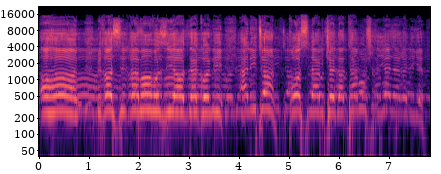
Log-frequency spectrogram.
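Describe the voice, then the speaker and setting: Man, very high voice, mourning sermon, wailing half-sung lament, faint music underneath. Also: little pitch movement, hardly any pauses. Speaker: religious eulogist.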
